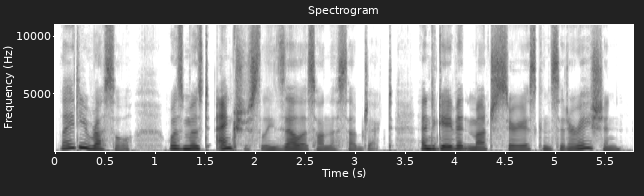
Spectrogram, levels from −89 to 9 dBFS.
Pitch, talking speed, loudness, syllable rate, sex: 215 Hz, 155 wpm, -19 LUFS, 5.3 syllables/s, female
